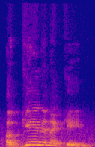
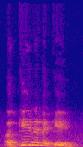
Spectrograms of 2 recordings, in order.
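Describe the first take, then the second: No difference in how they are said.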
